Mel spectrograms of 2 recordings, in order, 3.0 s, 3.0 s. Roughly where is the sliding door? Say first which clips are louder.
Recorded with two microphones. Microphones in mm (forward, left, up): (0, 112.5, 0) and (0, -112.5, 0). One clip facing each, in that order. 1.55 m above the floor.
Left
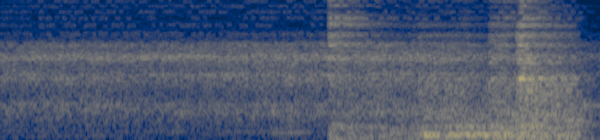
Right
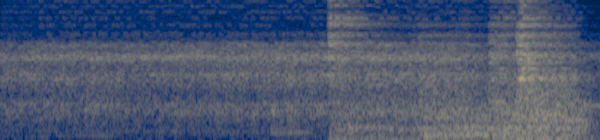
Left 5 dB; left.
